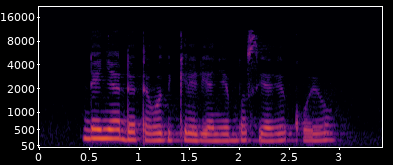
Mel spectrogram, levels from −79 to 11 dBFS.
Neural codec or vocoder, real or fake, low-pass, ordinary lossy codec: none; real; 19.8 kHz; MP3, 48 kbps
